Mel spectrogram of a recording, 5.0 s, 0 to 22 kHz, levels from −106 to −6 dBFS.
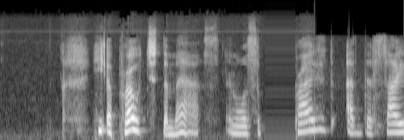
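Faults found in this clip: System hang loop, 3.32 to 3.69 s: steady buzz at 93.8 Hz, one 10.67 ms slice repeated 35 times, which fits a 512-sample ring buffer replaying during a driver or host freeze. Waveform shows identical repeating cycles; spectrogram shows harmonic stripes.

Input switched to a poorer device, 3.93 s to end: sound turns dull, nothing above 7.3 kHz, level roughly unchanged, no gap at the switch, likely an input-device or headset-profile change. Spectrogram shows a hard ceiling at 7.3 kHz and a faint new noise floor.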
